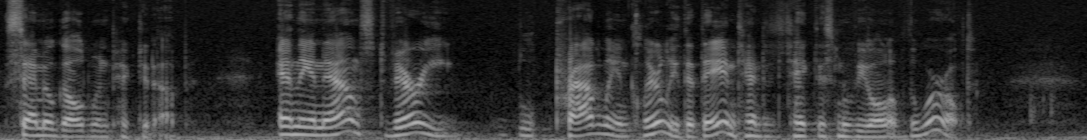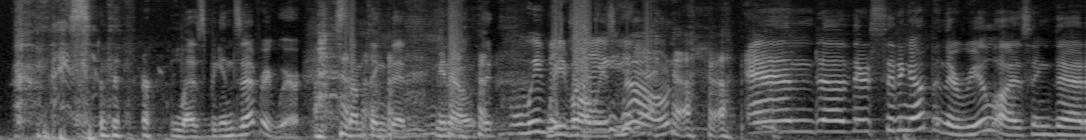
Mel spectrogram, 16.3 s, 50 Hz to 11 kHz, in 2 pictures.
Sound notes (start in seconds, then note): 8.3 chuckling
